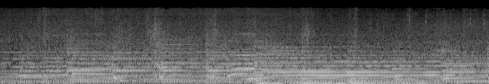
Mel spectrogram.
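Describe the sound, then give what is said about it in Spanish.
Steady rain gives a dense, even hiss that runs throughout, mixed with sustained musical tones and no voices. “Llueve.”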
